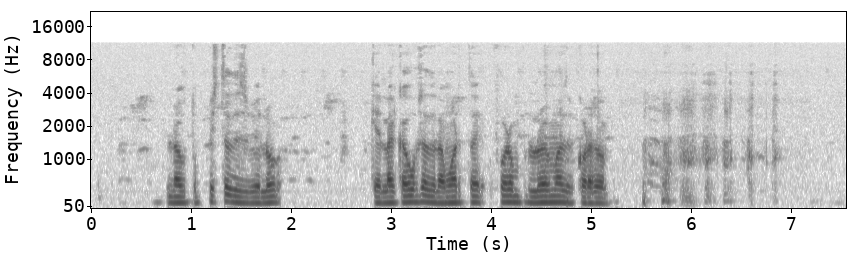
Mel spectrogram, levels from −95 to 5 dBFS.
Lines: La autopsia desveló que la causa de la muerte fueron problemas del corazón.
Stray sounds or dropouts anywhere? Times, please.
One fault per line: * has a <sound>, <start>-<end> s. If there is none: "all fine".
* has a laugh, 5.5-7.1 s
